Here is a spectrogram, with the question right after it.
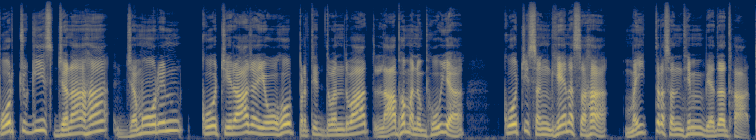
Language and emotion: Sanskrit, neutral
